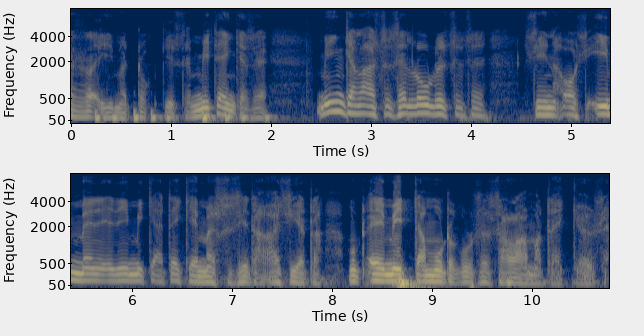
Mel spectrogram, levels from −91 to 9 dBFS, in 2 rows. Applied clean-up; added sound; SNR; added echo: none; none; none; none.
